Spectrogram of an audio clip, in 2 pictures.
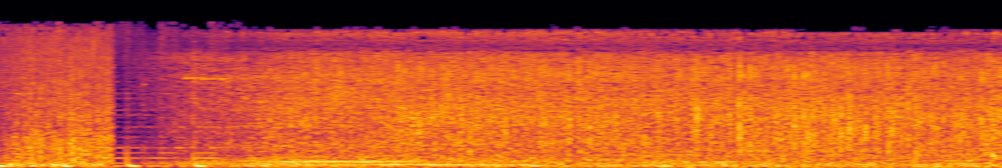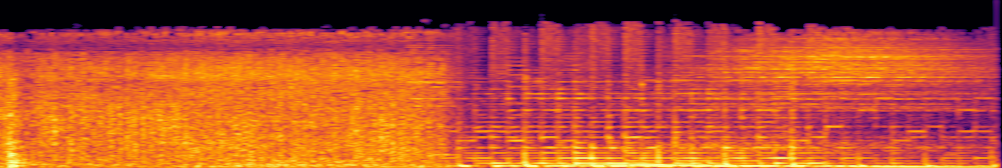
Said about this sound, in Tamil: கிருஷ்ணகிரியில் இரண்டாவது நாளாக மழை பெய்ததால் குளிர்ச்சியான சூழல்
